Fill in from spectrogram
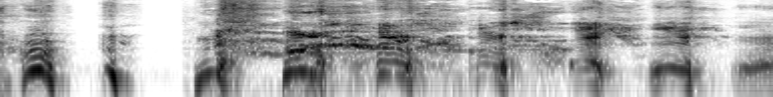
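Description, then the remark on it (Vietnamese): A man coughs: two short coughs, a brief pause, then a longer, harsher run of rapid, throaty coughs and hacks with no other sound. “Đột nhiên, thầy phù thủy bắt đầu ho. Thoạt tiên còn nhẹ, thế rồi mạnh bạo hơn.”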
